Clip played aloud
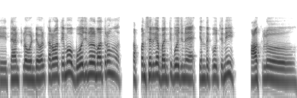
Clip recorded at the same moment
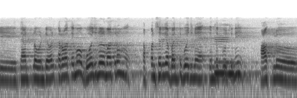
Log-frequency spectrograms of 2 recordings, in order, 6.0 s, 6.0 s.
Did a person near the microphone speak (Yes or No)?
Yes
